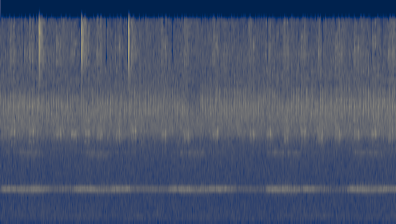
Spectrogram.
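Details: Southern Crimean crickets at night in a gentle breeze: a sustained high, ringing trill rising and falling in intensity in irregular bursts, layered over a faint very high buzzing chorus and a steady wind rush.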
